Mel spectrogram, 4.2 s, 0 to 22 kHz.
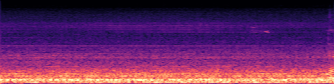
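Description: Steady, droning piston engine of a Diamond DA40 NG light aircraft in Microsoft Flight Simulator 2020, a continuous loud hum that holds even throughout with no voices over it.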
